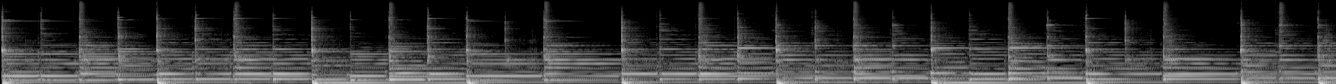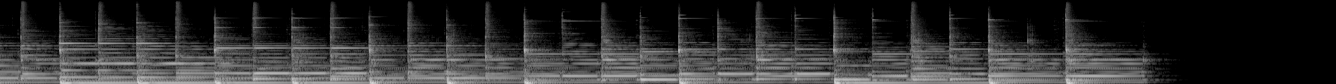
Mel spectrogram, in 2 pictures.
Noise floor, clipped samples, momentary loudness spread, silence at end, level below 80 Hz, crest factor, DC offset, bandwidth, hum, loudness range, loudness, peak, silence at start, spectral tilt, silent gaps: -87 dBFS; under 0.1%; 7 LU; 1.85 s; -28 dBFS; 20 dB; under 0.1%; over 20 kHz; none; 3 LU; -23 LUFS; -4 dBFS; 0 s; -5.5 dB/octave; none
